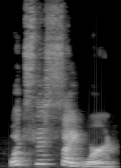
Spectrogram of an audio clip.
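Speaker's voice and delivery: ordinary delivery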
